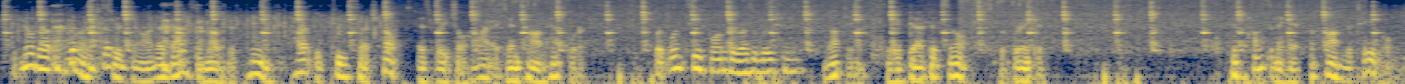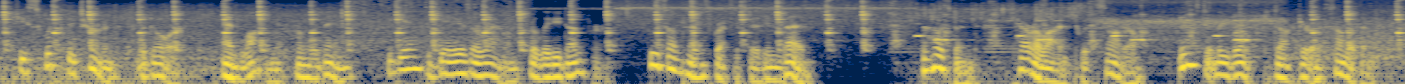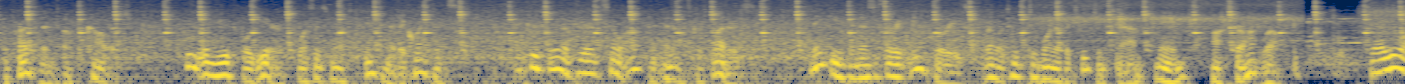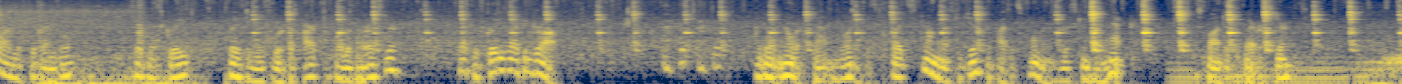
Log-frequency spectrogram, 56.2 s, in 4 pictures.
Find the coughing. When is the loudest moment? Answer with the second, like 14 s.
1 s.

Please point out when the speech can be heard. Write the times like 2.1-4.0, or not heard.
0.1-10.6, 12.2-22.2, 23.2-41.0, 41.8-47.9, 49.7-55.1.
